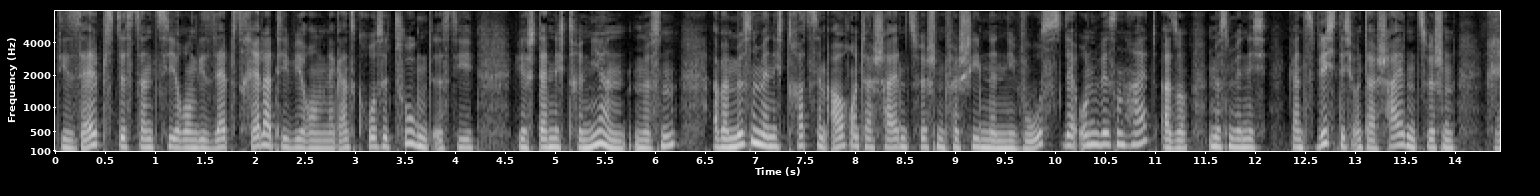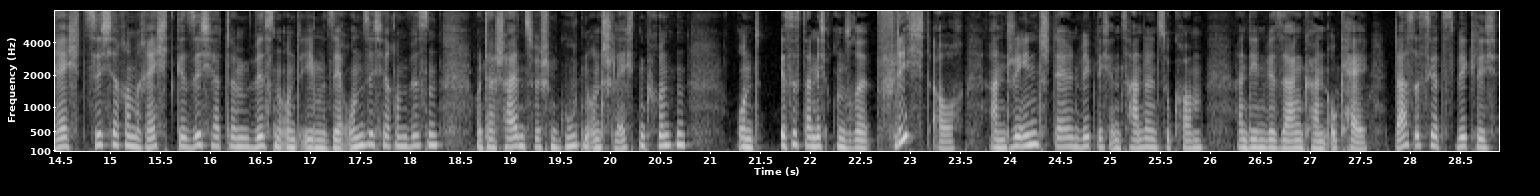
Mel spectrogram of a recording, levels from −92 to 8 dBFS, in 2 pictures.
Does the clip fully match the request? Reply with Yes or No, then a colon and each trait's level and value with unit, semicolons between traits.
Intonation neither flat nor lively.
Yes: average, 3.5 semitones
